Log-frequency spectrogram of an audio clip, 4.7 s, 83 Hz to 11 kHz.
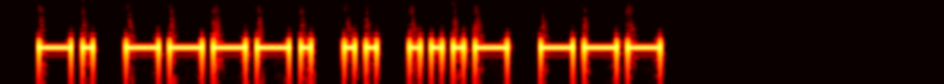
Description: Morse code, heard as a keyed tone, about 22 wpm, 700 Hz. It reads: N9IVO
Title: USA Callsign DE Callsign - 5 Characters - 22wpm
